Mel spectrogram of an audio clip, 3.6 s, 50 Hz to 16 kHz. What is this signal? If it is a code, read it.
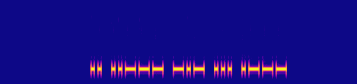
Morse code, heard as a keyed tone, about 34 wpm, 700 Hz. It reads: I2KSJ
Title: DXCC-100 Call Signs - 5 Characters - 35wpm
